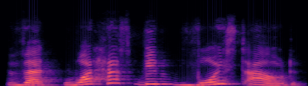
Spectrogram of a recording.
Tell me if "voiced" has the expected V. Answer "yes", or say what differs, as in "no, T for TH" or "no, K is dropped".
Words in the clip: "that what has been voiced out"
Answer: yes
